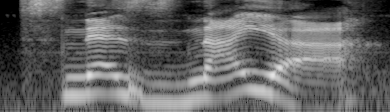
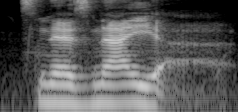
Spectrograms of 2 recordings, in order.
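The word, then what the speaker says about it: Snezhnaya: The H is silent. Why put an H in there then? Sneznaya. Sneznaya.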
